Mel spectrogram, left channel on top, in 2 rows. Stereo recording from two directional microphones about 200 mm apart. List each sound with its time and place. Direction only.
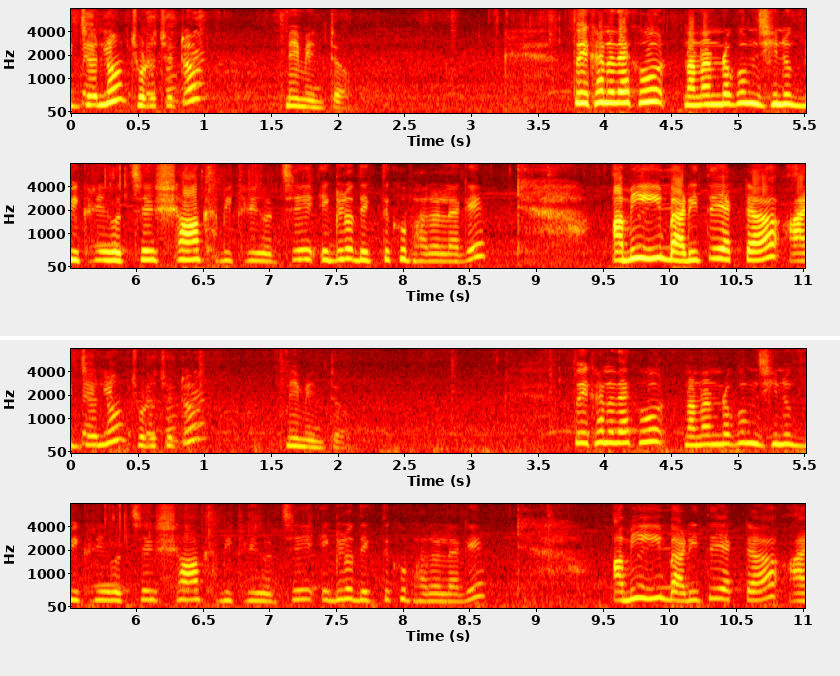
0.0 s speech: 30° left (ahead or behind)
3.8 s speech: 25° left (ahead or behind)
